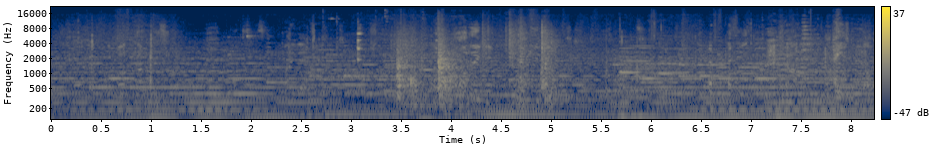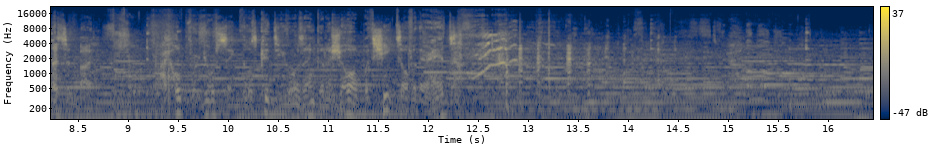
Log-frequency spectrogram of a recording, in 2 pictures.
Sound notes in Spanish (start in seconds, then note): 11.9 riendo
